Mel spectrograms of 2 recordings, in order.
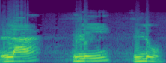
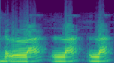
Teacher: dia di tepi lidah pada posisi gusi atas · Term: ujung tepi lidah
